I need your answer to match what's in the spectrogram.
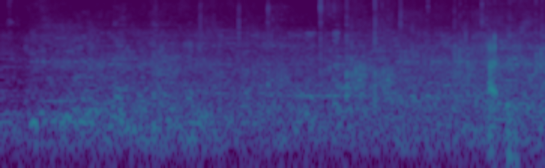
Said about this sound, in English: Terrible time to applaud right there, whoever's doing that right there.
